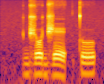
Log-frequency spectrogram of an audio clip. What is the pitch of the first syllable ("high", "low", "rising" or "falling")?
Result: high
